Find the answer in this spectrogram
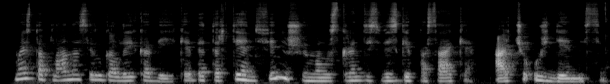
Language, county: Lithuanian, Klaipėda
